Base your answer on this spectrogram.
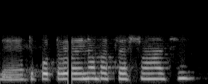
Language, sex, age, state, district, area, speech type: Odia, female, 45-60, Odisha, Khordha, rural, conversation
